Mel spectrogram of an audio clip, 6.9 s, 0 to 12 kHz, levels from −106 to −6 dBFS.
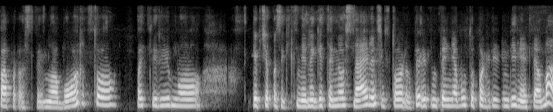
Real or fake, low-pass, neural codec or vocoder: real; 9.9 kHz; none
